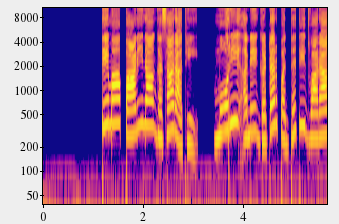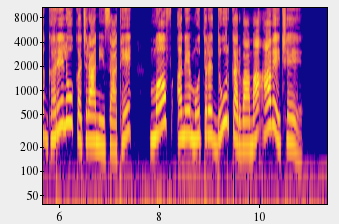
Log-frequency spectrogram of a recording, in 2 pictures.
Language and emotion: Gujarati, neutral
